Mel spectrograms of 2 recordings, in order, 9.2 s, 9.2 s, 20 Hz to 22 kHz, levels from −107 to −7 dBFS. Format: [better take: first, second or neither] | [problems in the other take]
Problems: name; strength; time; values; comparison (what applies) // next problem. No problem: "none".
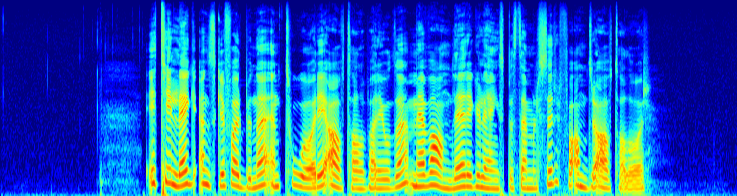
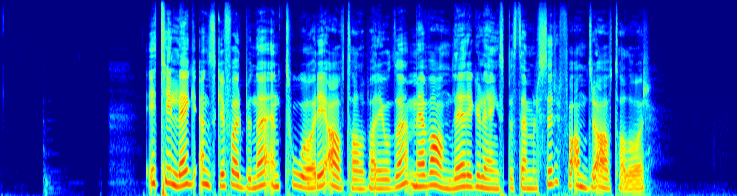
first | noise reduction (neural mask model DeepFilterNet 3)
